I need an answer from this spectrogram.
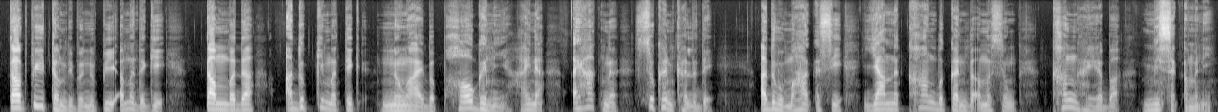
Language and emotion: Manipuri, surprised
